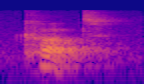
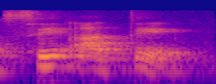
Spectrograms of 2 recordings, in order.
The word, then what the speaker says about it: cut: Fíjense que cut, la fonética aquí lo he escrito en verde como C-A-T. Cut. Sin embargo, la pronunciación de la U es como si fuera una pronunciación intermedia entre una A y una E, ¿sí? O sea, es cut. No es ni cat ni ket, es intermedio. Cut.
